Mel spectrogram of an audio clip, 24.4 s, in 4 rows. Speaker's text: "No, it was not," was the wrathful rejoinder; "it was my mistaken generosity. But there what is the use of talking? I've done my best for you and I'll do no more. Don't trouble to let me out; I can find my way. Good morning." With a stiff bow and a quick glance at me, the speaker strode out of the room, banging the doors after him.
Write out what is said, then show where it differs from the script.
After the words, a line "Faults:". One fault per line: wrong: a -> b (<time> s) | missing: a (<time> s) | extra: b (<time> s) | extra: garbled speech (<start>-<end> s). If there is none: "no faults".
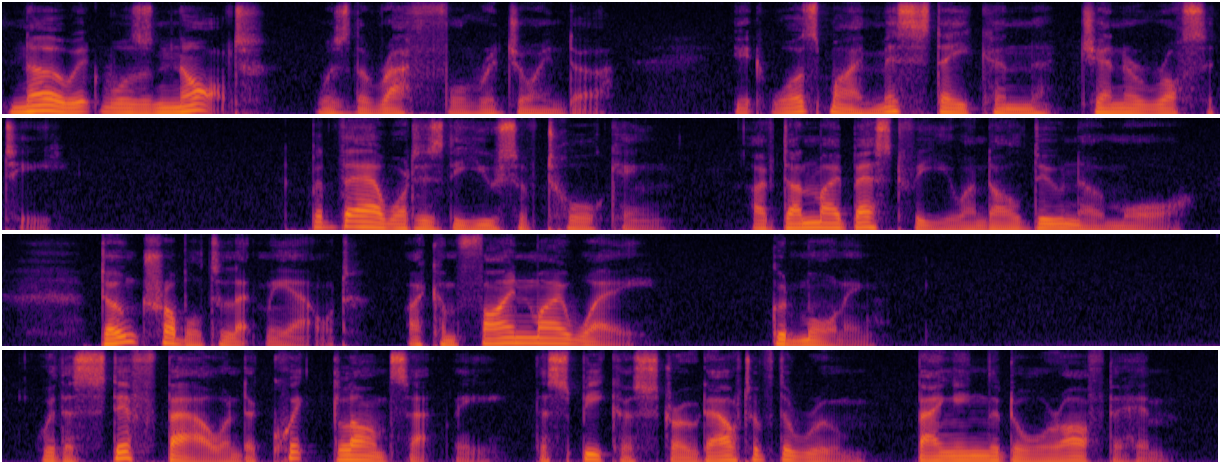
"No, it was not," was the wrathful rejoinder; "it was my mistaken generosity. But there what is the use of talking? I've done my best for you and I'll do no more. Don't trouble to let me out; I can find my way. Good morning." With a stiff bow and a quick glance at me, the speaker strode out of the room, banging the door after him.
Faults:
wrong: doors -> door (23.3 s)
